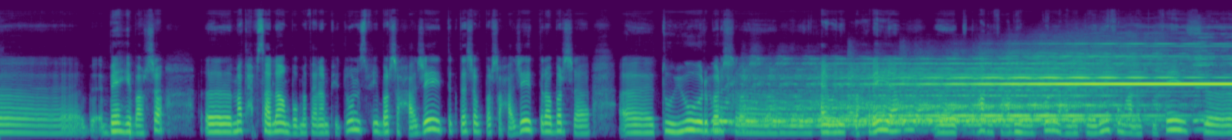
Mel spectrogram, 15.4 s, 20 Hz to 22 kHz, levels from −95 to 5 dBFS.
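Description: A speech recording with feedback howl from 8.84 s to the end. Sound from a loudspeaker reaches a microphone in the same room and is sent back out louder each trip. The repeats grow rather than fade. They narrow to a tone around 2 kHz, where the loop has the most gain. The repeats come roughly 300 ms apart, the loop's delay. It peaks about 9 dB above the speech and never breaks off.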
